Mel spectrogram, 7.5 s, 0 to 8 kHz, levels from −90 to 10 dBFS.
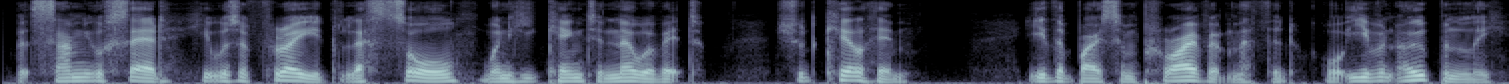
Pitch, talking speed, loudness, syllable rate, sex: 115 Hz, 205 wpm, -20 LUFS, 5.5 syllables/s, male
